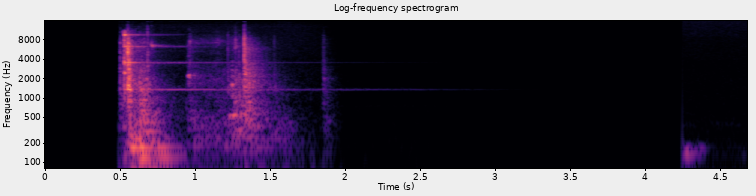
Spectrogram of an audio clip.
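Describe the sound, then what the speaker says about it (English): A shop door with a bell hung above it, at a pancake shop, opens with a bright jingling chime and a short clatter, then rings out and fades into silence, followed by a faint soft knock. "The bell above the door to Millie's pancake shop rang as the door slowly crept open."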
